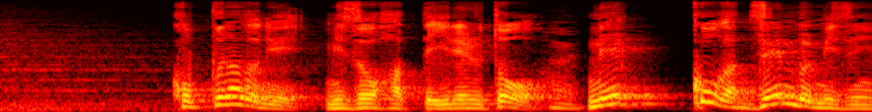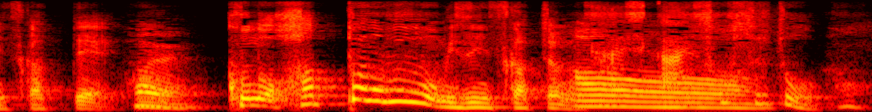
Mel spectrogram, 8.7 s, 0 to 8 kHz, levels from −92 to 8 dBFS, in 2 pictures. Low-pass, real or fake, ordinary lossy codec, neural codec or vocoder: none; real; none; none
